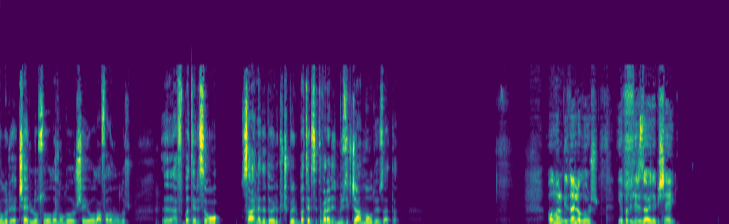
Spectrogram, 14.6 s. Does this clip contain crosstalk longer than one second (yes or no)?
no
